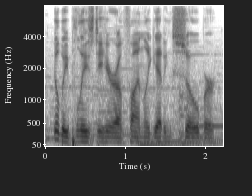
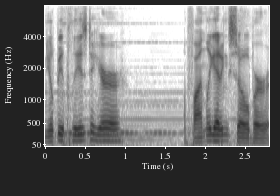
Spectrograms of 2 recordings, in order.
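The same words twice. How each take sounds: First: It is said in a sarcastic tone. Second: It is said in a sincere tone.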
